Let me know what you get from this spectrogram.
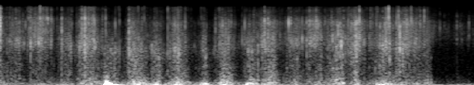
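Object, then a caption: Konjac sponge puff. A small, round, green konjac puff, soft, porous and damp, is held in the fingers and rubbed and pressed over the silicone ear of a dummy-head microphone. It makes a steady, close, crinkly wet squishing with bright rustling texture. There is one louder low thump just after the first second, and the sound fades quieter at the very end.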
